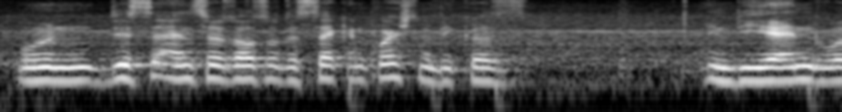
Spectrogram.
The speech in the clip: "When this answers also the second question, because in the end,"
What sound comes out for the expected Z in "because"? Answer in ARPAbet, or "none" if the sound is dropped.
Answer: Z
